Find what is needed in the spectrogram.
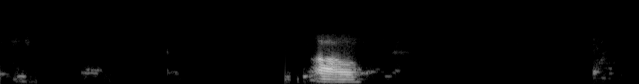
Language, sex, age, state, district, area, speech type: Dogri, male, 18-30, Jammu and Kashmir, Kathua, rural, conversation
